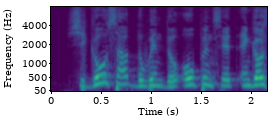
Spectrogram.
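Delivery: ordinary talk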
